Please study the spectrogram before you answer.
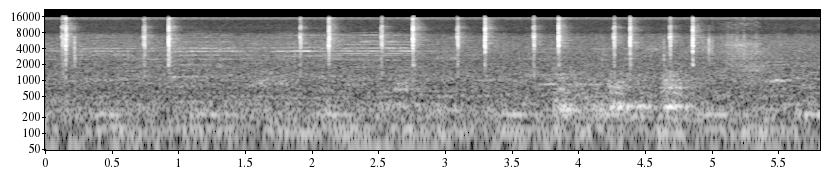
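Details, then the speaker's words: Microwave oven relay tested by touching its coil terminals to a battery: crisp, sharp clicks a dozen times at uneven intervals over quiet hiss as contacts close and gain continuity; normal relay click. "se va a escuchar un ligero clic ese clip me indica que ya está cerrando el circuito y estas dos terminales pasan a tener continuidad"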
